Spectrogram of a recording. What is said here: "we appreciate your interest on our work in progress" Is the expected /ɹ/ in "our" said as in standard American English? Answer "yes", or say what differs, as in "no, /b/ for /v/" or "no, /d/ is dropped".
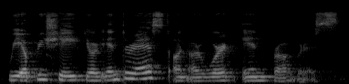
no, /w/ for /ɹ/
